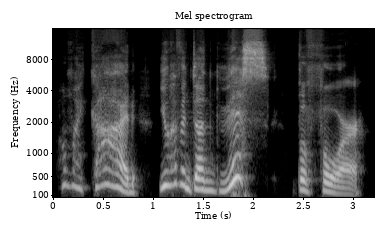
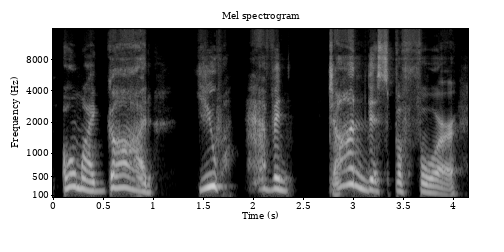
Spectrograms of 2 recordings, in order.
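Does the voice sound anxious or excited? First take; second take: excited; anxious. First: It sounds excited and full of eagerness. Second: It sounds anxious and full of doubt.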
